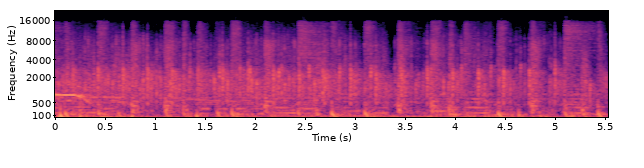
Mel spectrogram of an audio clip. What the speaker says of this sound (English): One more big round of applause for Sam Norton.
